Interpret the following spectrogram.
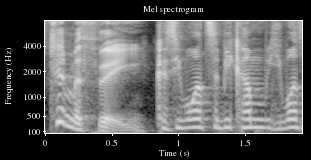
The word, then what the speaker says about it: Timothée: Because he insists it's pronounced Timothy. Yeah. But it is spelled Timothée. Like the way you and I are saying it is the way that you would spell. And Dad's French, and it's the French spelling.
